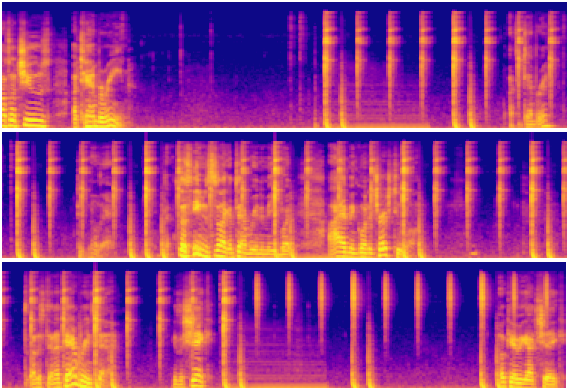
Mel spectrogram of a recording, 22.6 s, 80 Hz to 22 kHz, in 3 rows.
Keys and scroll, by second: 4.2 space.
